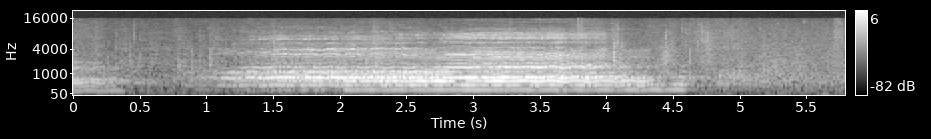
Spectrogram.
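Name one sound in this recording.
A man chants in a sung voice through a microphone in a large echoing hall.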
